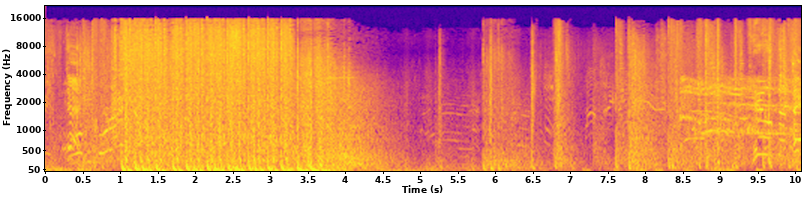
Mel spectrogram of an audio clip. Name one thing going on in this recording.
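Guns fire in sharp, rapid shots.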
